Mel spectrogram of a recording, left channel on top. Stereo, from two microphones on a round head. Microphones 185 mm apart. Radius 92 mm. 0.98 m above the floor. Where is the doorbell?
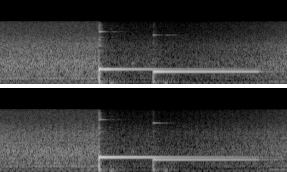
10° right (ahead or behind), 3 m.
